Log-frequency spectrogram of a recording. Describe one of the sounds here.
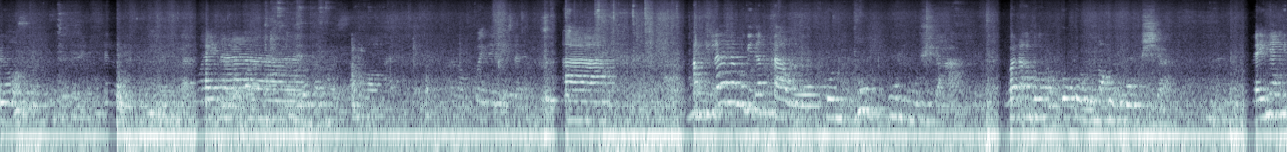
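A middle-aged woman speaks with animation through a microphone in an echoing room.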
